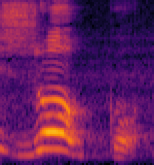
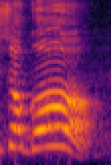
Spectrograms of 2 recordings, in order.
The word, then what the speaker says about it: jogo: Então, aqui, qual é a sílaba mais forte? É o jô. Aqui, ó, jô. Não tem acento, mas eu sei, porque é aquela sílaba que eu falo mais alto.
